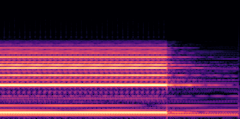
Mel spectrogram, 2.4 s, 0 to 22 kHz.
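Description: Clarinet melody holding one long low note over a keyboard backing chord. Both are steady, then cut off sharply about 1.7 seconds in at the end of the phrase, leaving only a faint fading keyboard tail.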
